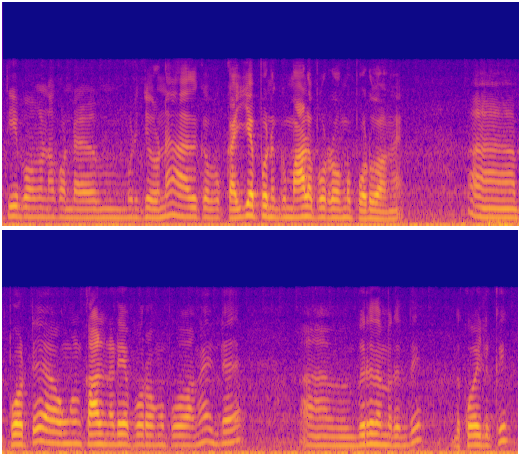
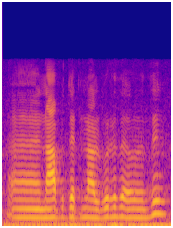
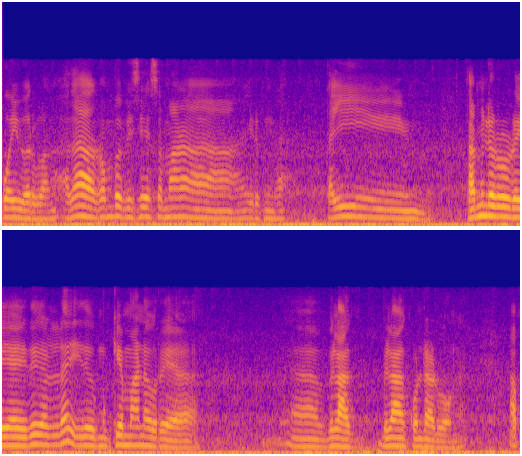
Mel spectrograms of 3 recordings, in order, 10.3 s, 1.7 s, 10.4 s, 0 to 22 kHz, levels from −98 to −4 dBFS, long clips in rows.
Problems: constant background noise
